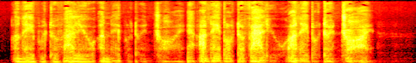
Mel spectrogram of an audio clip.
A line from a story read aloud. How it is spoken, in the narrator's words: repeated in a strange, mad whisper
